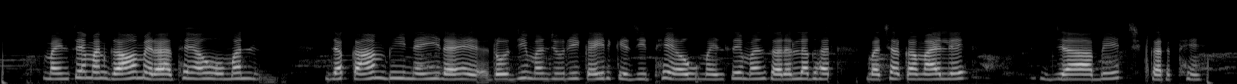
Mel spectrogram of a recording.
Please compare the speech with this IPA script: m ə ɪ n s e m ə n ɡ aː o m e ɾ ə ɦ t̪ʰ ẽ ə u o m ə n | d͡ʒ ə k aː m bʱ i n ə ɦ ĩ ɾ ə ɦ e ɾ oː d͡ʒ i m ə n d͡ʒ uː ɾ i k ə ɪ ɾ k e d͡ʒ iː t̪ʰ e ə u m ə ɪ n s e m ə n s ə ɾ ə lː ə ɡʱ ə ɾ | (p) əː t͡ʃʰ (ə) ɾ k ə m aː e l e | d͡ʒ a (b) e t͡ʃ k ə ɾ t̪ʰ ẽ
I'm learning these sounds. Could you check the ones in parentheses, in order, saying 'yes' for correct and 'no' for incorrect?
no, yes, yes

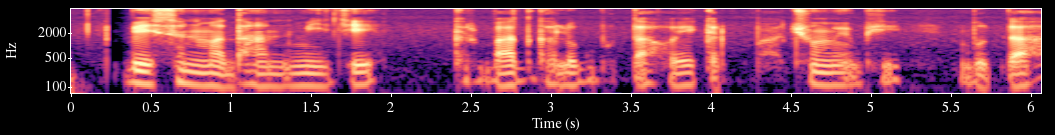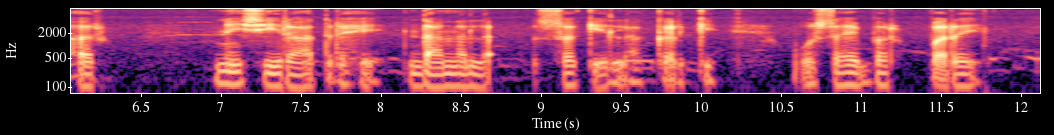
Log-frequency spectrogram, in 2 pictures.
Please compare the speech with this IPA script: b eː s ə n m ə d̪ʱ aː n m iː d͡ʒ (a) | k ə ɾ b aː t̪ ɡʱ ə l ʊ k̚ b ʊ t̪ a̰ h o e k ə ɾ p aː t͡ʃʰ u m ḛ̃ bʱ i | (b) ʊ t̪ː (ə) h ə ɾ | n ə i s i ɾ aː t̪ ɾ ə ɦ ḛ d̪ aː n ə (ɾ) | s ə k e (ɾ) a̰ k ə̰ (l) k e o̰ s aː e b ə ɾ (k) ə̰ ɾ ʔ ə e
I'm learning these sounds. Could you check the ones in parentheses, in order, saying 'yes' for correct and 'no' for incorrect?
no, yes, no, no, no, no, no

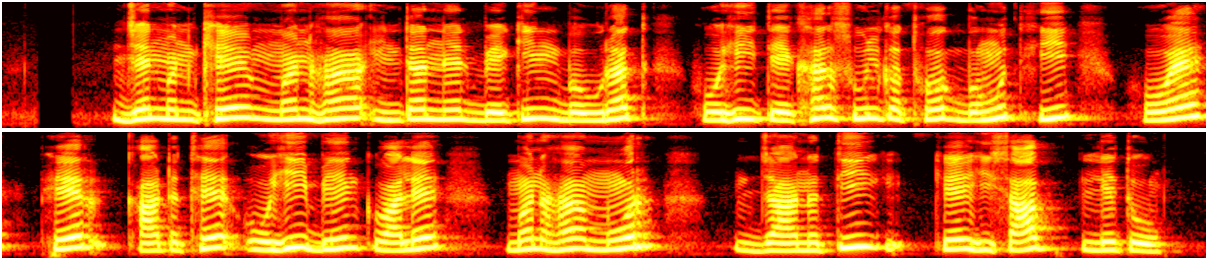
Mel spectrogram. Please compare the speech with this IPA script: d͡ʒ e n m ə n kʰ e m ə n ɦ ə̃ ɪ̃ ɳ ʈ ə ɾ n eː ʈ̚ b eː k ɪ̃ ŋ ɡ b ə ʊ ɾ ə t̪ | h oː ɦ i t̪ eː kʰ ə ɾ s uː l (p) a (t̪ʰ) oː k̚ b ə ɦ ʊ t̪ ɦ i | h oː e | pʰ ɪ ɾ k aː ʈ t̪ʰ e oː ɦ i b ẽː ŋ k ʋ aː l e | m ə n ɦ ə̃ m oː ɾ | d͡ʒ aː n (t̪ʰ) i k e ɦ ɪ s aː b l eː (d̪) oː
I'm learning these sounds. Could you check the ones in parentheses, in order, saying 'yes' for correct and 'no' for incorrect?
no, yes, no, no

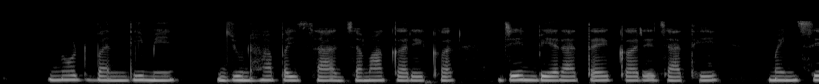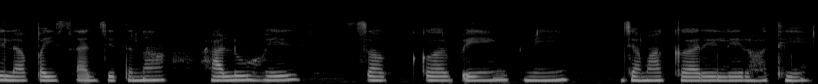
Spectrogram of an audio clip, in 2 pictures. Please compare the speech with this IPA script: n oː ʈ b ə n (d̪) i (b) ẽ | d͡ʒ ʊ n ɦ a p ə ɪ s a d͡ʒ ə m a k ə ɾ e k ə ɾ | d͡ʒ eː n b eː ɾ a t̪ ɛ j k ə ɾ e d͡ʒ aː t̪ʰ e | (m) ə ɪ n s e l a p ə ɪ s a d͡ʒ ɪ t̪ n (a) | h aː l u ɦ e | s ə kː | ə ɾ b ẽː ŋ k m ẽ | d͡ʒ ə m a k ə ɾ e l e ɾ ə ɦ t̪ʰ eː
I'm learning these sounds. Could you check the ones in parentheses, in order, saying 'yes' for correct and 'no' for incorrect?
yes, no, yes, yes

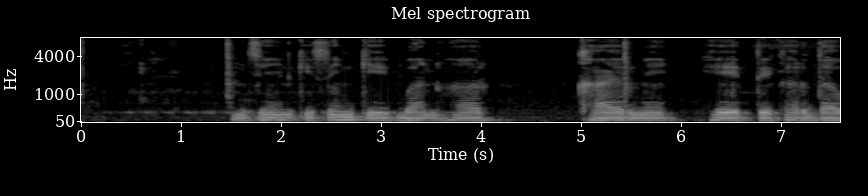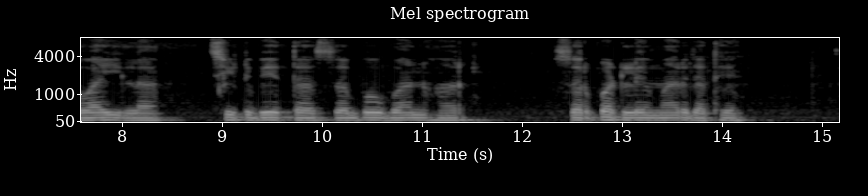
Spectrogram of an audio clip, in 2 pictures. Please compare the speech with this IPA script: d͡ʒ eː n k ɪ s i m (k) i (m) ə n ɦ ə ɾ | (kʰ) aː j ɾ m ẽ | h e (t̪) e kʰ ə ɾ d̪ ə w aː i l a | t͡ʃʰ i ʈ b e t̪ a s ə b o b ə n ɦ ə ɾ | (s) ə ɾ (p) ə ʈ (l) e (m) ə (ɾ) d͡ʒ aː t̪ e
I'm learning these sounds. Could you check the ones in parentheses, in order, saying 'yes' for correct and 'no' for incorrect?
yes, no, yes, yes, yes, yes, yes, yes, yes

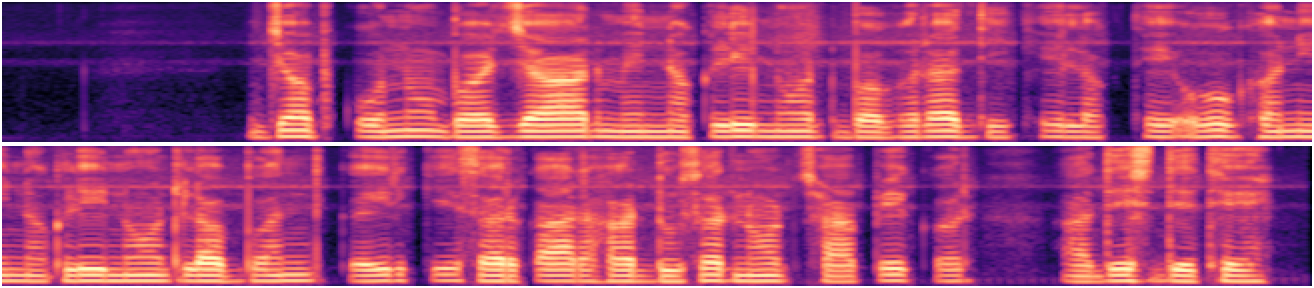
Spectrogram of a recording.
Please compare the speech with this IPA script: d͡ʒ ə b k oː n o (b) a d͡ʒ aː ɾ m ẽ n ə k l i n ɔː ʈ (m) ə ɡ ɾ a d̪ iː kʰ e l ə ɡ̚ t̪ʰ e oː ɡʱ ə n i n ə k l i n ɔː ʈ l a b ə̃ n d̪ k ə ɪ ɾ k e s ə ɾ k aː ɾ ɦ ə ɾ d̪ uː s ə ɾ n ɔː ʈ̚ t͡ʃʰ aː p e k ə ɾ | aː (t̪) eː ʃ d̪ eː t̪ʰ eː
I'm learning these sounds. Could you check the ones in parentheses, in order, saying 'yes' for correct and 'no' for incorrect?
yes, no, no

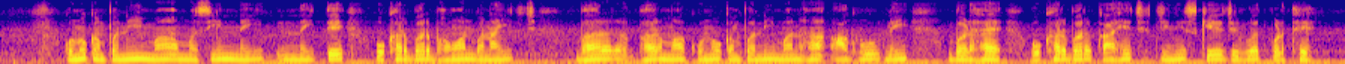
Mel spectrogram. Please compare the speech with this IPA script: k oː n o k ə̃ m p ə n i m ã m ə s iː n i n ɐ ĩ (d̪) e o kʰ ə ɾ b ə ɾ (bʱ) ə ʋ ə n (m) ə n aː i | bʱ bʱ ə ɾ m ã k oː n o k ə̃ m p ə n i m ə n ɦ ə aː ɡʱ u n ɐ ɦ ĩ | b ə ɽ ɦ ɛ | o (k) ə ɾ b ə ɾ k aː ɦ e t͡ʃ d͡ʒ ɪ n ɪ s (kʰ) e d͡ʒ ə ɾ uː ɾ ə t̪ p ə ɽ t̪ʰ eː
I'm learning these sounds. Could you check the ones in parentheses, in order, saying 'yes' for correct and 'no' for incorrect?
no, yes, no, no, no

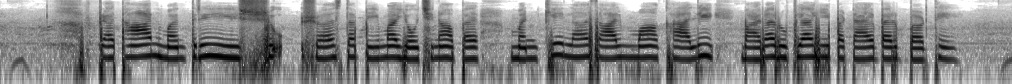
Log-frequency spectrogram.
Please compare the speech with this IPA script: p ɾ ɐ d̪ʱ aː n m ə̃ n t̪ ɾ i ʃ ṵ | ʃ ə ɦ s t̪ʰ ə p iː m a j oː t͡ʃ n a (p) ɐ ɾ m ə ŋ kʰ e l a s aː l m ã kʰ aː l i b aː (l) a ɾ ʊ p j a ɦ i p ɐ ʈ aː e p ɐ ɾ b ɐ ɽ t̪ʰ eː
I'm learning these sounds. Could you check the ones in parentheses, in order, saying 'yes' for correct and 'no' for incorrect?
yes, no

